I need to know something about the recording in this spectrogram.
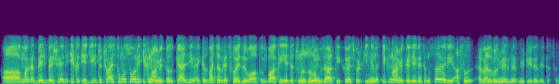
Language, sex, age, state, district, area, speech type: Kashmiri, male, 30-45, Jammu and Kashmir, Srinagar, urban, conversation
